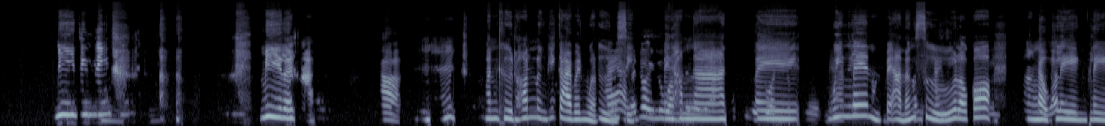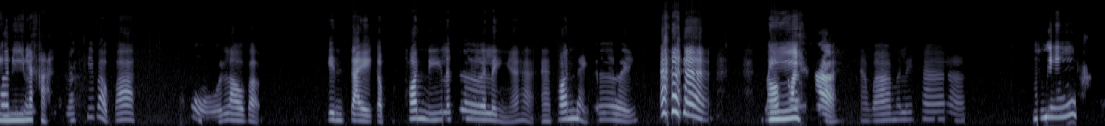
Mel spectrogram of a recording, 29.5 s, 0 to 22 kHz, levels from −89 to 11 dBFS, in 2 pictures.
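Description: A steady buzz near 46.9 Hz runs throughout. It is a block size mismatch (truncated), which fits 1024-sample blocks losing their ends. Speed stays normal.

From 1.16 to 1.88 s, a copy of the speech returns about 0.29 s late, roughly 10 dB down. This is echo leak, likely from a loudspeaker that the echo canceller did not fully cancel. Fainter repeats follow at 4.18 to 4.33 s.

From 6.25 to 6.38 s, the room sound dips about 7 dB. This is background gated by the echo canceller, lasting roughly 150 ms.

Between 8.0 and 13.44 s, the speech drops in pieces, by up to about 30 dB. This is speech suppressed in double talk, likely because both sides spoke at once and the canceller turned the speech down. The drops total about 2 s. Within that span, faint echo leak returns from 12.26 to 12.66 s, about 0.3 s late and far below the speech.

From 13.99 to 15.71 s, the speech is suppressed again, for about 1 s in total. 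At 25.39 to 25.73 s, it dips once more, by about 20 dB.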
